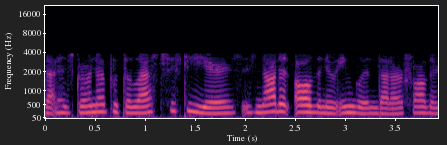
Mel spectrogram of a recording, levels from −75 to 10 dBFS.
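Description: From start to finish the speech carries GSM full-rate codec damage, plainly audible, consistent with a 13 kbps full-rate encode. The vocal-tract model is driven by pulses, with only every third excitation sample kept, giving a buzzy, gravelly roughness. A spectrogram shows nothing above 4 kHz, with coarse, smeared harmonics.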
